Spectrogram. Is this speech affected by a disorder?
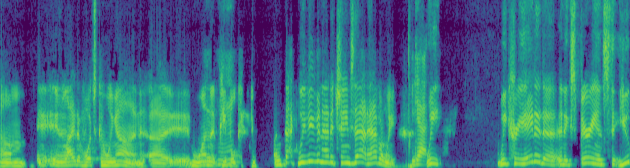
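No.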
